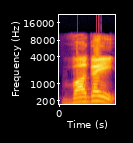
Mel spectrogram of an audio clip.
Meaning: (noun) 1. division, branch, section 2. type, kind, class, sort, category 3. manner, way, method 4. portion, part 5. addend; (verb) 1. to arrange a subject 2. to divide; cut 3. to consider, weigh
- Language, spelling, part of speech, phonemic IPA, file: Tamil, வகை, noun / verb, /ʋɐɡɐɪ̯/, வகை- Pronunciation in Tamil.ogg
